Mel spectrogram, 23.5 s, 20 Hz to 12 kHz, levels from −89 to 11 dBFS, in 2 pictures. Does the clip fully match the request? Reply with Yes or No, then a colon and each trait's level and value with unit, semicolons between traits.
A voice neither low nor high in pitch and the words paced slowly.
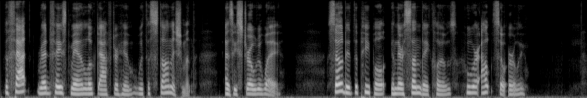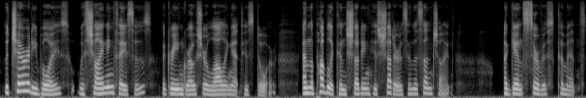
Yes: medium, 175 Hz; slow, 130 wpm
